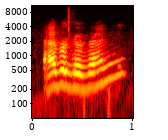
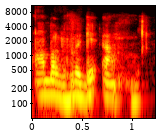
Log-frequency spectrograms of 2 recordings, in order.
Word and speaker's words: Abergavenny: See, Wayne says his mom met Christopher Baggins in Abergavenny. Am I pronouncing that right? I don't think so. Abergavenny. You got me saying Abergavenny. Abergavenny. Abergavenny. Abergavenny. Okay. I had the stress on the wrong syllable.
